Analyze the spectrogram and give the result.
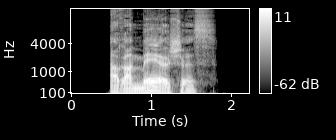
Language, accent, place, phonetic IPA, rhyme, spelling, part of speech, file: German, Germany, Berlin, [aʁaˈmɛːɪʃəs], -ɛːɪʃəs, aramäisches, adjective, De-aramäisches.ogg
- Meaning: strong/mixed nominative/accusative neuter singular of aramäisch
